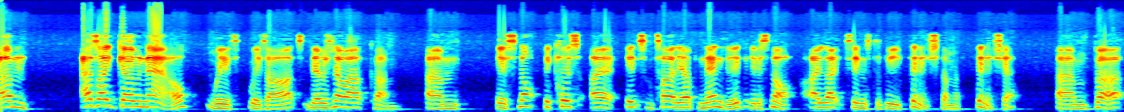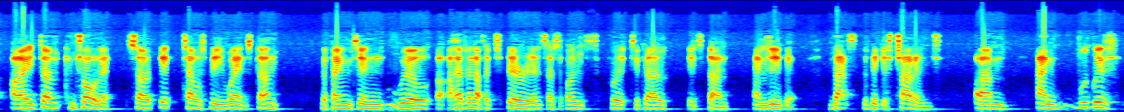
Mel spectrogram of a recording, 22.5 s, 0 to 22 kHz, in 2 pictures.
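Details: UK adult man who has stammered since about age 5, intense for 20 years, with speech therapy at about age 24 teaching techniques; speech still not perfect; stuttering (stammer).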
